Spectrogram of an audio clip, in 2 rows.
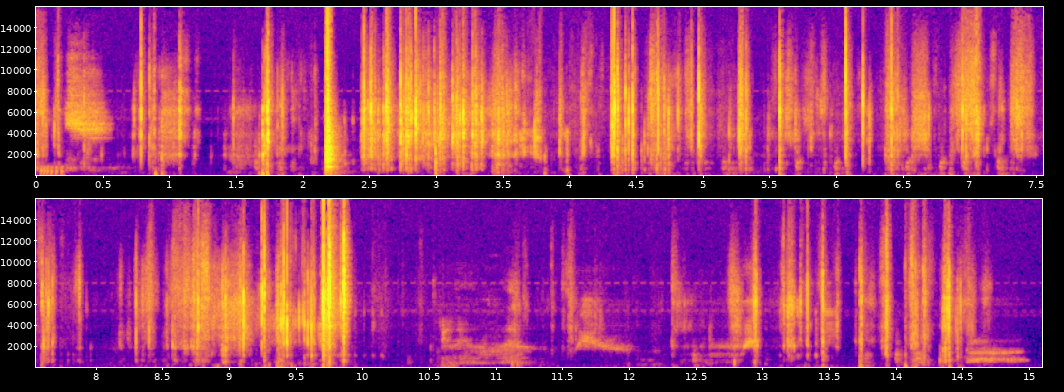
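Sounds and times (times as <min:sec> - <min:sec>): plastic wrapping crinkling: 0:00.8 - 0:10.0.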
